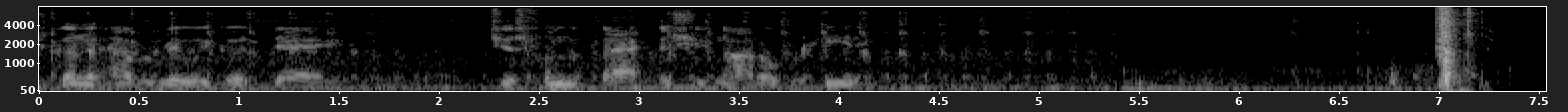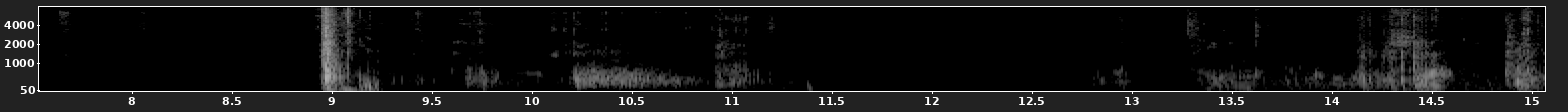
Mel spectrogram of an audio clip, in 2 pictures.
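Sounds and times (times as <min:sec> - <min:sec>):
shotgun shots: 0:07.0 - 0:07.3, 0:08.9 - 0:09.3.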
